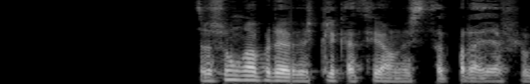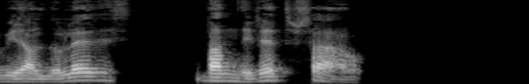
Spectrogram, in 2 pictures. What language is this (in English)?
Galician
